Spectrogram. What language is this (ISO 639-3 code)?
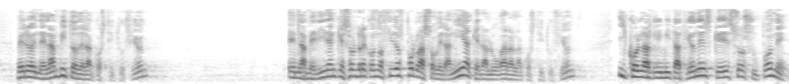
spa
